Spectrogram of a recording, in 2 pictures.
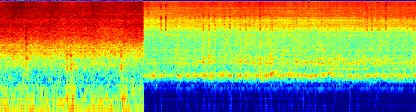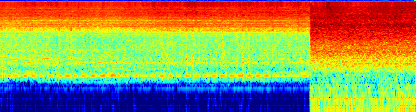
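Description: Finely cut beef, not minced, fries in a pan for Vietnamese bún bò Nam bộ. A loud, even sizzle and hiss runs steadily, with a brief break of stronger noise at the start and end.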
